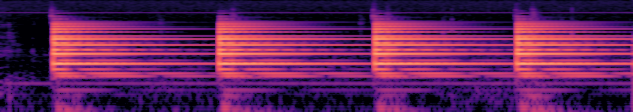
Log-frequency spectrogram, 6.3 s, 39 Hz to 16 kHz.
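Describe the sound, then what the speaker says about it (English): Four separate tolls of a synthesized iron bell from the Quilcom B 2 Belly plugin, each a loud bright strike with a long ringing decay, evenly spaced and heard alone. "If you like the sound of the tolling of the iron bell, this one's for you"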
